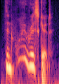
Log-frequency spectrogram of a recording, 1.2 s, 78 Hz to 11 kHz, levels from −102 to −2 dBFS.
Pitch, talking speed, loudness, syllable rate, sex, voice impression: 255 Hz, 205 wpm, -17 LUFS, 4.7 syllables/s, female, feminine, adult-like, slightly calm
